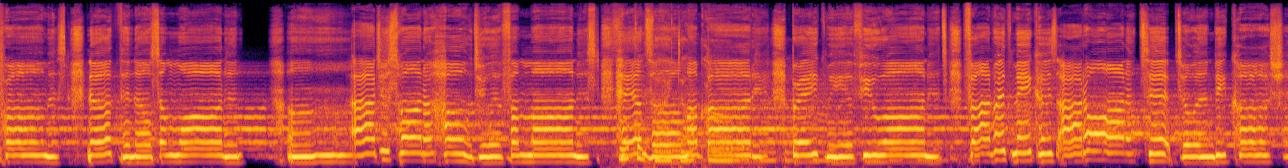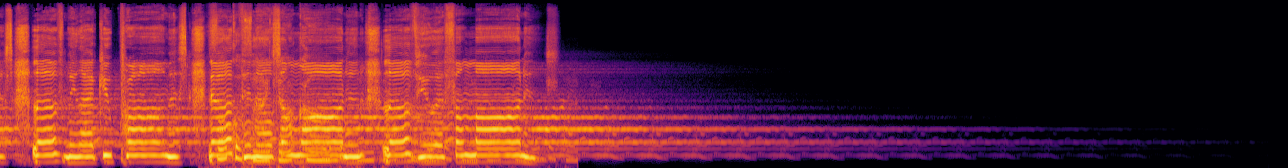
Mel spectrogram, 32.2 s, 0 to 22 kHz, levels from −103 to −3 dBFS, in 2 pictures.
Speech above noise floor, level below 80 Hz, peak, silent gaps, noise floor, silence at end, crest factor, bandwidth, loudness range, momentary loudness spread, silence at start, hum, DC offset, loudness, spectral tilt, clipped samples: over 75 dB; -62 dBFS; 0 dBFS; none; under -90 dBFS; 7.5 s; 16 dB; over 20 kHz; 3 LU; 5 LU; 0 s; none; under 0.1%; -14 LUFS; -3 dB/octave; under 0.1%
